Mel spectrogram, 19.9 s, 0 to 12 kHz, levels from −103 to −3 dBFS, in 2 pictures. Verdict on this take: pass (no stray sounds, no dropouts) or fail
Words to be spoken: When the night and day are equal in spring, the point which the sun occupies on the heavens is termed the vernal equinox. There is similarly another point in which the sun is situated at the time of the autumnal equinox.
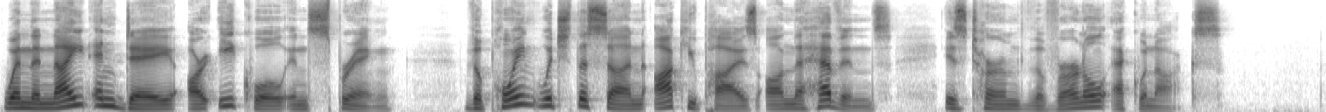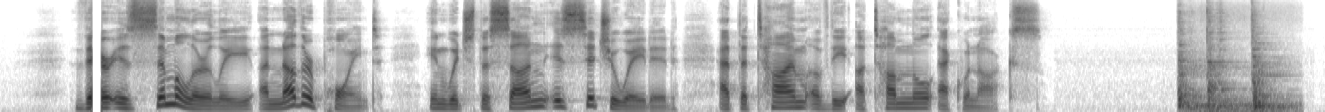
fail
